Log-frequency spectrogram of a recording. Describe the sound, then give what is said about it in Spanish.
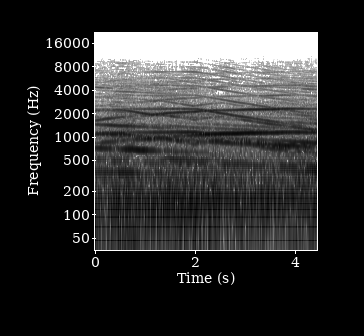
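Police patrol car sirens wail continuously as the cars approach along a road lined with oil pumpjacks. Several overlapping tones sweep slowly in pitch, loud and steady throughout. “Los coches patrulla se acercan entre las extractoras de petróleo que jalonan el camino.”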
